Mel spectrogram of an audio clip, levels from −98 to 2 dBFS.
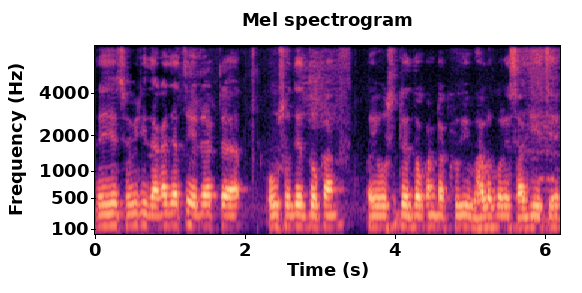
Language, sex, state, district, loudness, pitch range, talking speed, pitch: Bengali, male, West Bengal, Kolkata, -15 LUFS, 130-135 Hz, 145 wpm, 130 Hz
